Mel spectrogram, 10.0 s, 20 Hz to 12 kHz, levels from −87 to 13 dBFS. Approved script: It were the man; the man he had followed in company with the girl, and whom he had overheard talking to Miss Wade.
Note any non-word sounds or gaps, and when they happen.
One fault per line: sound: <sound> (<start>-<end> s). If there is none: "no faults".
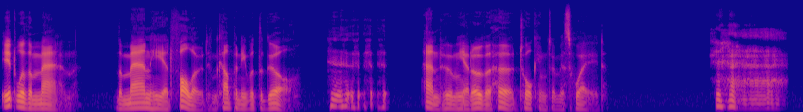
sound: laugh (4.1-4.9 s)
sound: laugh (8.9-9.9 s)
